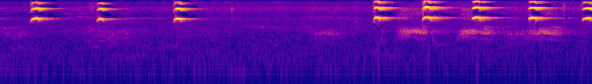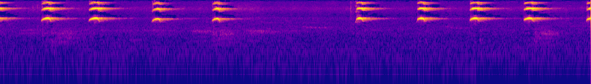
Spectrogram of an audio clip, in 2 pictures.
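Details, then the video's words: Loud chirping from an Indian palm squirrel in India. Piercing high, brief descending chips repeat nearly twice a second, broken by short gaps, with a soft muffled noise in the middle. No other animals are heard. "Loud Squirrel Chirping Sounds | Indian Squirrel Sound"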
